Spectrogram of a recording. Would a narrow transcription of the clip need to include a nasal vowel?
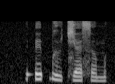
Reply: no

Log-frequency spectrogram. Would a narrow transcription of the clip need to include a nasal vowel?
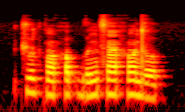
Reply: yes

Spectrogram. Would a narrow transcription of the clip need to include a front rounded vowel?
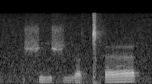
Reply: no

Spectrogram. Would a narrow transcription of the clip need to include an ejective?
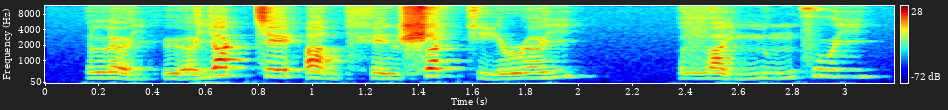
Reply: no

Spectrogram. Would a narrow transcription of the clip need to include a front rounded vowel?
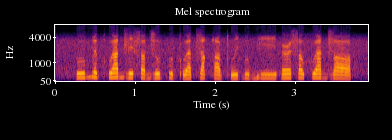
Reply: no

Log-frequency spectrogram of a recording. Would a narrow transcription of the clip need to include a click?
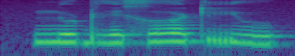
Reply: no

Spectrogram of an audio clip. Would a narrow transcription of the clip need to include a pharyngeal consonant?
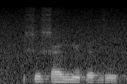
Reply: no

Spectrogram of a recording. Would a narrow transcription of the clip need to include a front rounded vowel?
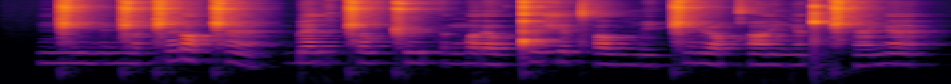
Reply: no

